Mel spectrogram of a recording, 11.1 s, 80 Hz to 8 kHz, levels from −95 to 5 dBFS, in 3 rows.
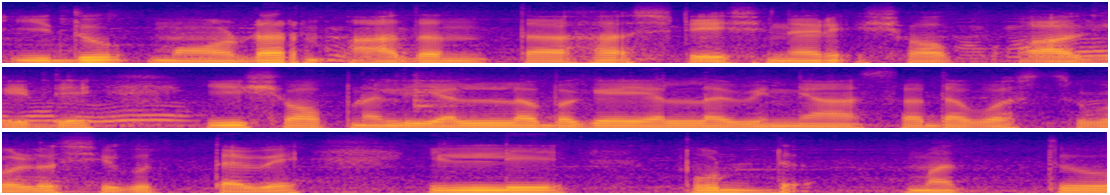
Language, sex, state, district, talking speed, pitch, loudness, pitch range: Kannada, male, Karnataka, Belgaum, 100 wpm, 105 Hz, -20 LUFS, 100-115 Hz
